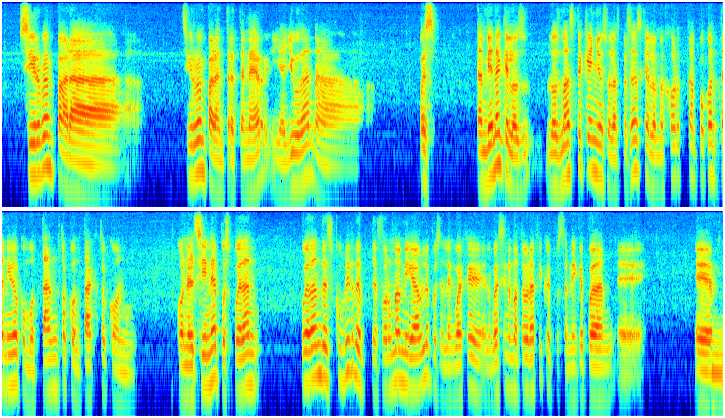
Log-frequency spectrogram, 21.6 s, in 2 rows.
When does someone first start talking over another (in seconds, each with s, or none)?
none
